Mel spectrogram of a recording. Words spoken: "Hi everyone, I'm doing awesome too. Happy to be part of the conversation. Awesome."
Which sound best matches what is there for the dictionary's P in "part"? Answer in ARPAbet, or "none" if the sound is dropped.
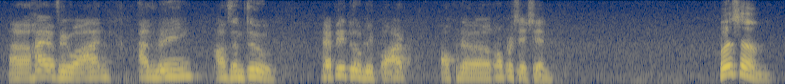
P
